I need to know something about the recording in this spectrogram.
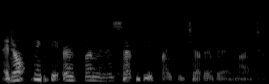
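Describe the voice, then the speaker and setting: A woman reading a children's story aloud like a teacher, expressively, pausing to explain things in simple asides. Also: low voice, wildly swooping pitch, creaky, a bit bright. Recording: dull, lo-fi sound.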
